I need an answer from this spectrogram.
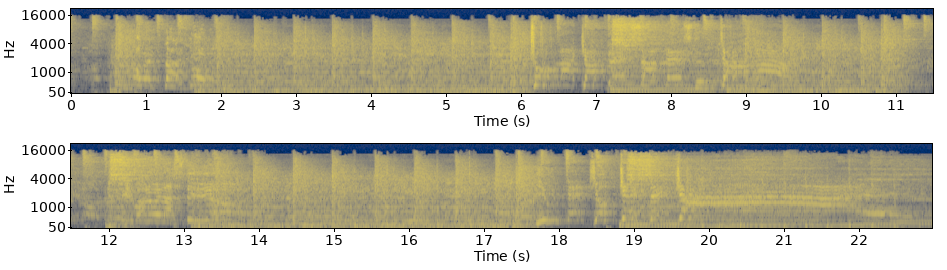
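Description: A rock band plays a raw, loud live set in a club, with dense distorted instruments, a driving drum beat and shouted vocals. The sound stays loud throughout, with a few brief drops between sections.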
